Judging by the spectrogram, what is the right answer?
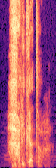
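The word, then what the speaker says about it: ありがとう: Donc merci se prononce Harigato. Je répète. Harigato.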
